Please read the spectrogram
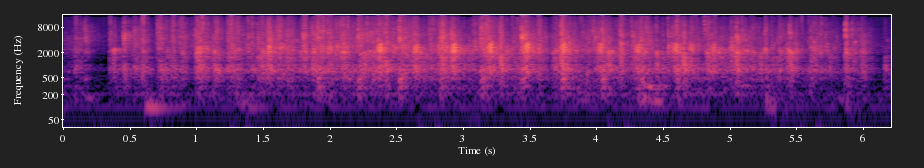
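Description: Audience applauding: a dense patter of many hands clapping that starts just after the beginning and thins out near the end.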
